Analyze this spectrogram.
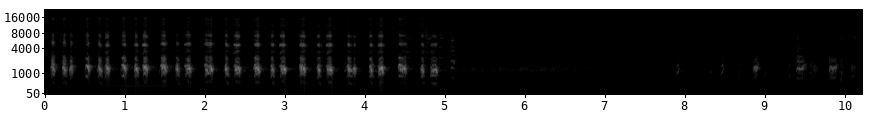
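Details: Hybrid fighting chukar partridge giving a loud run of short, clipped 'chuk' notes, roughly two per second for about five seconds, then falling to a few scattered quieter notes with a brief steady tone between.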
